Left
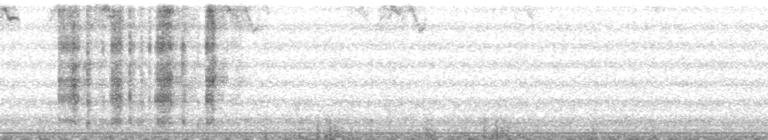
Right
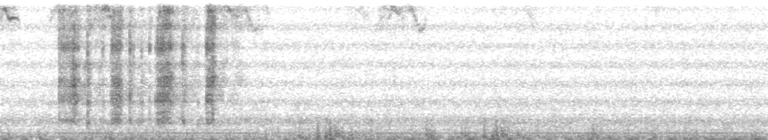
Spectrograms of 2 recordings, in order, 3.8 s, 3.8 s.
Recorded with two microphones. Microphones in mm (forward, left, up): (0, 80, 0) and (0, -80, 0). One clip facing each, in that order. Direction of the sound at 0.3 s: 25° left (ahead or behind).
